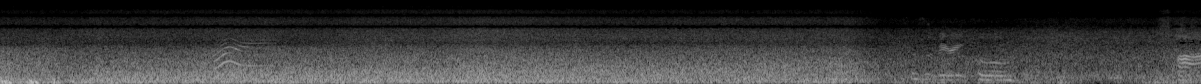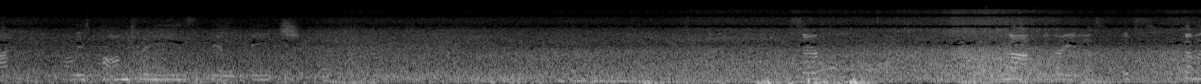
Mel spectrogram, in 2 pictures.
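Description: Surf washing onto a sandy beach: a steady rush of breaking waves, loudest for the first eight seconds or so and then quieter, with faint voices and a few short bird chirps later on.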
